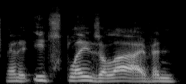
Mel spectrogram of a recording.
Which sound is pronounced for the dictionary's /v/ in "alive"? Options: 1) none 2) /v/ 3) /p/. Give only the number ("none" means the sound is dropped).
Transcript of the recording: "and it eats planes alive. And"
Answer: 2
